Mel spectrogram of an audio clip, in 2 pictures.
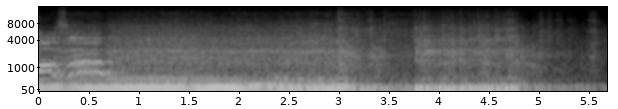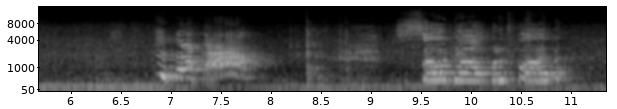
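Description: A two-stroke engine running on a 50-to-1 fuel mix inside a garage drones loudly at first, then fades and stops, after which voices, including a child's, take over.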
